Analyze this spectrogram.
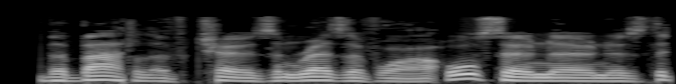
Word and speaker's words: Chosin: in the Korean War chosen is the Japanese pronunciation of the Korean name Chang Jin the UN forces relied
